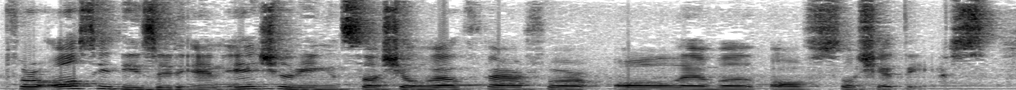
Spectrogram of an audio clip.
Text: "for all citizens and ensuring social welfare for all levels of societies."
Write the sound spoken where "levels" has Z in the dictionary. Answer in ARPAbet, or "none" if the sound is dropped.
none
